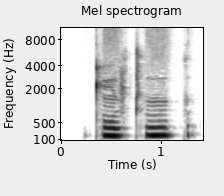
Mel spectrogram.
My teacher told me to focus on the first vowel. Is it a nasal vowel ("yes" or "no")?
yes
